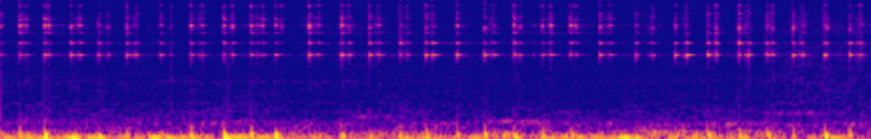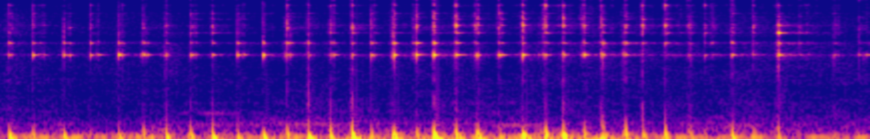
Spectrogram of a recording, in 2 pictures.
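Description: Fingertips and nails tap the body of a small glass maple syrup bottle with a red cap and label, held close to the microphone. The result is a dense, rapid stream of short, dry clicks over a low rumble, with a faint bright glassy ring that grows clearer and more evenly spaced in the second half.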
